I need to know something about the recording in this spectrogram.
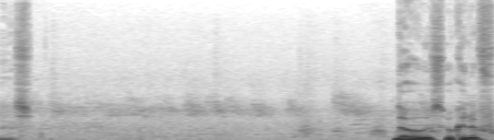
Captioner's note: birds twittering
